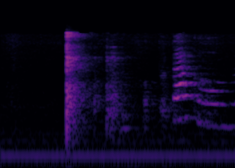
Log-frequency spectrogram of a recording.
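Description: A single sharp knock with a short fading tail, followed near the end by a brief wordless vocal sound from a woman.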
